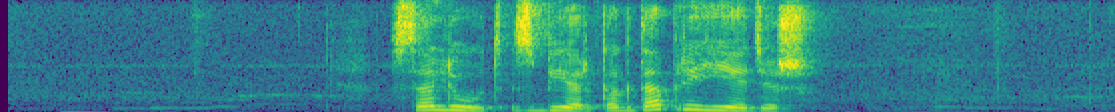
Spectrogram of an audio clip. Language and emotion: Russian, neutral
